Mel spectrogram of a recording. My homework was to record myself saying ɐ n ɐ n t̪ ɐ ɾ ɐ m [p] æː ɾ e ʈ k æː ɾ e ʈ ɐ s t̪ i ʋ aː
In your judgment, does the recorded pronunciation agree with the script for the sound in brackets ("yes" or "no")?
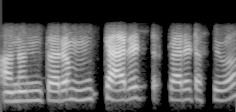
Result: no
